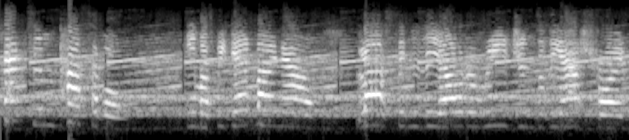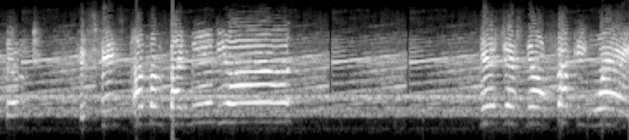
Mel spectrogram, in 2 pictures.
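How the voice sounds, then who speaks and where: A woman playing a bossy, sceptical, sharp-tongued spaceship crewmate in a sci-fi radio play. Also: extremely high pitch, steady tone, unhurried. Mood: sceptical, commanding. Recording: dull lo-fi sound under clear music.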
